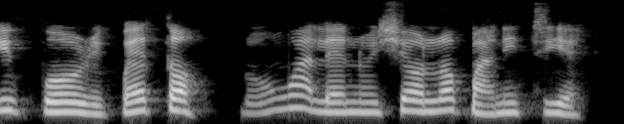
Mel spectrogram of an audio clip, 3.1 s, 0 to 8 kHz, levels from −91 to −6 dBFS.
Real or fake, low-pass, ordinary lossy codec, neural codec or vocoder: real; none; none; none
